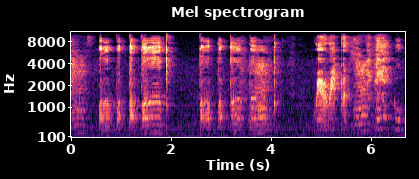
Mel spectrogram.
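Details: Female Congo African grey parrot, a pet kept in a country home, practising words in the morning. Short speech-like phrases come in quick bursts with brief pauses, mixed with a squawky note, voicing phrases such as "I love you" and "give me a kiss".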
